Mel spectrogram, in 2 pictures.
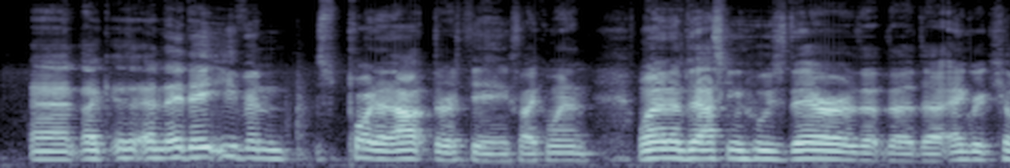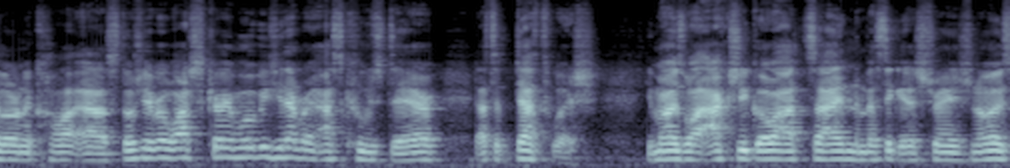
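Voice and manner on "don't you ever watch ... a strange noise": usual speaking voice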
